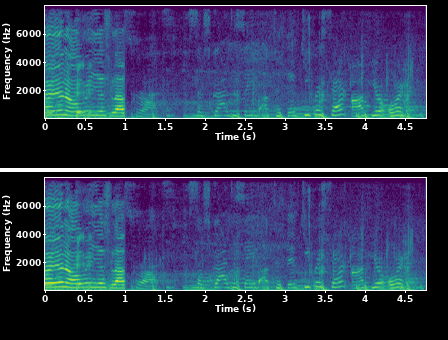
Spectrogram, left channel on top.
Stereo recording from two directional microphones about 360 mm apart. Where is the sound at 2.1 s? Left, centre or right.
Centre.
